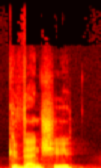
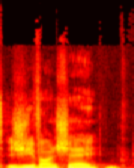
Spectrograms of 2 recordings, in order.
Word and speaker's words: Givenchy: I was usually saying Givenchy. Um, but apparently it's Givenchy.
